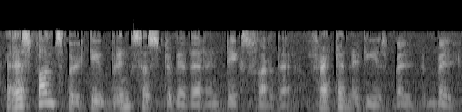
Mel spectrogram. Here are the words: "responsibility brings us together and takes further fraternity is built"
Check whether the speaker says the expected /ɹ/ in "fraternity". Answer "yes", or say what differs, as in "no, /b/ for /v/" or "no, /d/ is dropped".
yes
